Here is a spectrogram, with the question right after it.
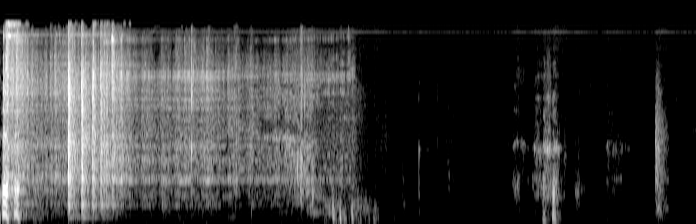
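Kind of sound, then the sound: household object, coins dropping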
